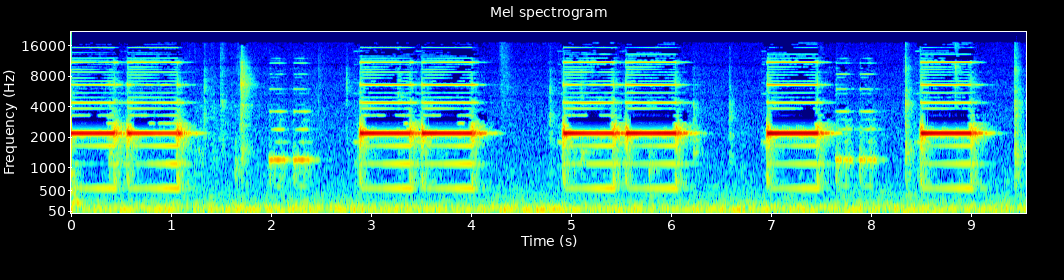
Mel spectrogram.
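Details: Loud repeating high-pitched electronic alarm tones in regular groups about every two seconds from an Alaris infusion pump after an air bubble was found in the line and the secondary infusion was restarted.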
